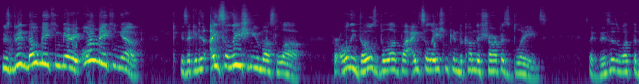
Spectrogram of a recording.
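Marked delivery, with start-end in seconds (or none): 0.0-2.2 high, loud, laughing mockery; a hammed-up taunt, laughing. Mocking a rival's lovesick life. 2.9-8.3 higher and louder, grandly declaiming; a hammed-up arrogant swordsman; lofty loner swordsman.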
